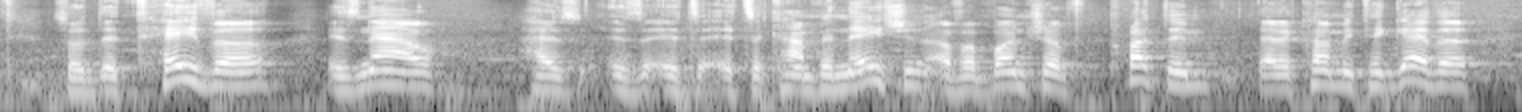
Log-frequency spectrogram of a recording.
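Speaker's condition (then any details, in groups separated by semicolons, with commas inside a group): No condition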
